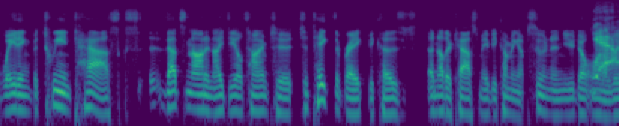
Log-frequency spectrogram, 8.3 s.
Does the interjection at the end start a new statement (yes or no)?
yes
